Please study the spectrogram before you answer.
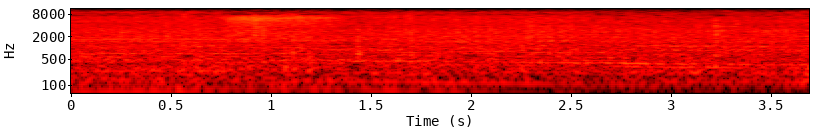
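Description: A low, steady vehicle rumble with broadband noise fills the recording, and no animal calls stand out.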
